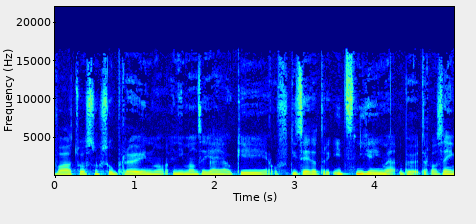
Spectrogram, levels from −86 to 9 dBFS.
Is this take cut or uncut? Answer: cut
